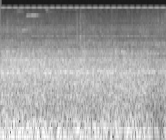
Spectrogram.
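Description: Low, steady rumble of a van's engine idling, slowly getting quieter.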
